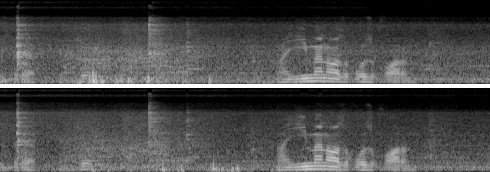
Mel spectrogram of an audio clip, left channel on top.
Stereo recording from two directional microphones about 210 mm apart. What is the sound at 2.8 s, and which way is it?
Speech, 15° right (ahead or behind).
